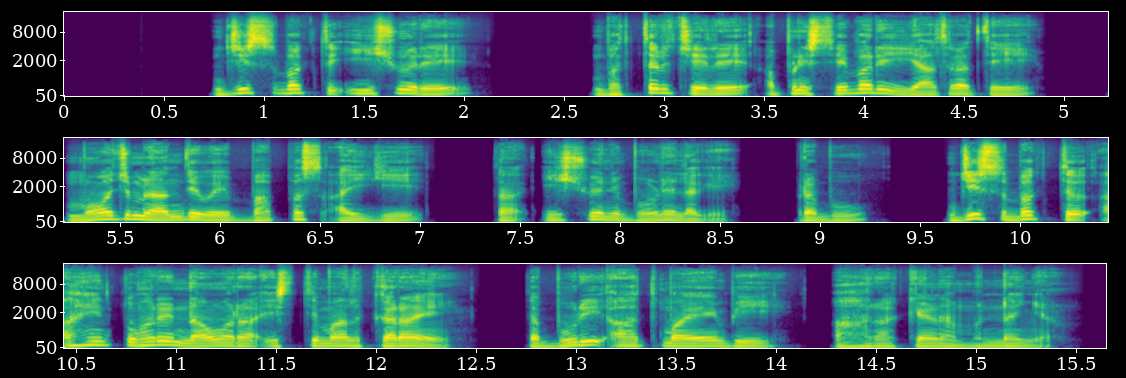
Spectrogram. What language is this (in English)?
Bilaspuri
